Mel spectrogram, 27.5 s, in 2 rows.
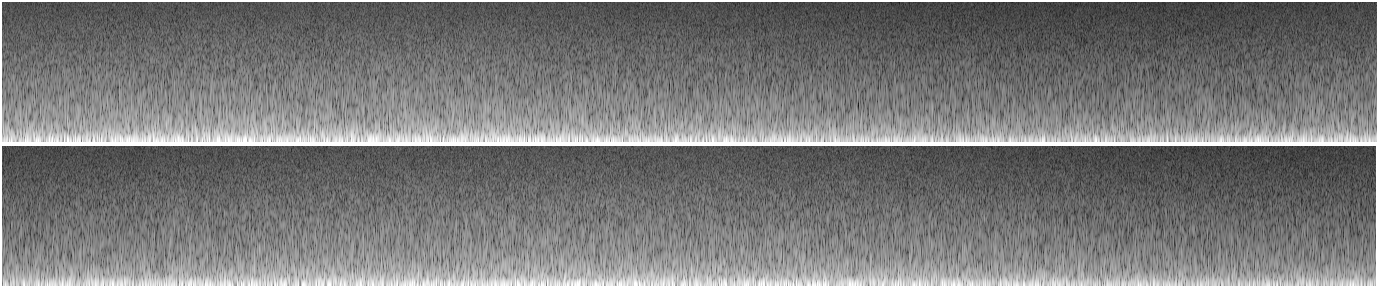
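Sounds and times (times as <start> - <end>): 
oscillating pink noise: 0.0 - 27.4.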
